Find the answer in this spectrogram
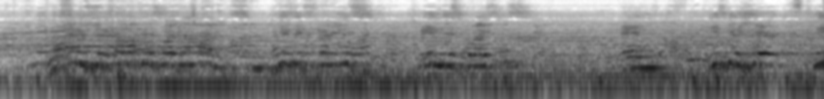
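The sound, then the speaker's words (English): A large protest crowd chants and shouts together in steady rhythmic bursts, loud and continuous, with overlapping calls rising and falling throughout. “Let me tell you, if you've if you've seen any going around on the internet, if you can listen to the chants here, do you hear any any people shouting in German?”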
